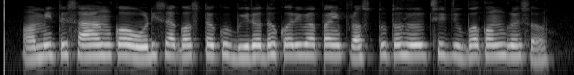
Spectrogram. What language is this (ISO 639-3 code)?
ori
